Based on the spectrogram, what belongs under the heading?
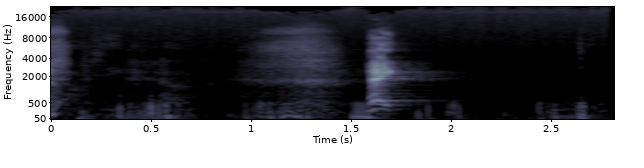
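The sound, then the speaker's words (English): A dog in the room lets out a single short, sharp noise partway through, clear, with soft breathy sounds and faint muffled voices around it. “It's okay. Dog's my dog's in my room.”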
